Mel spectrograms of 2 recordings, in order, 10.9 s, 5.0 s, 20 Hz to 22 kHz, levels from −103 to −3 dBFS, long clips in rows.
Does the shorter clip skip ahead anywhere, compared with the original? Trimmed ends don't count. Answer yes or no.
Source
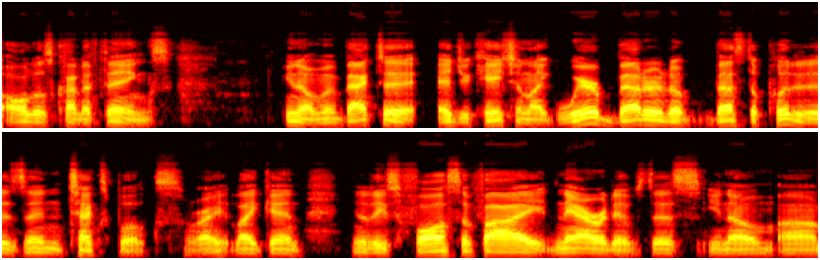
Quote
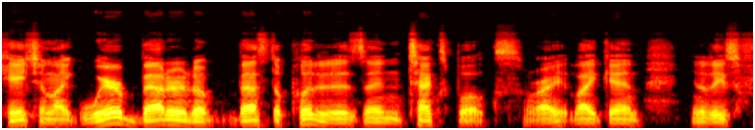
no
